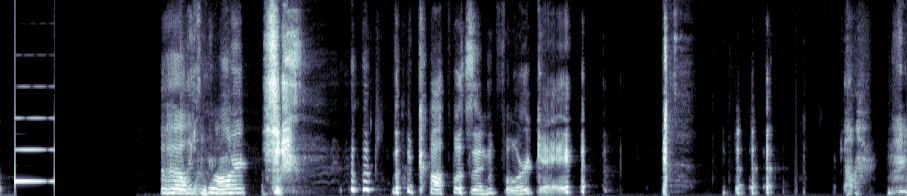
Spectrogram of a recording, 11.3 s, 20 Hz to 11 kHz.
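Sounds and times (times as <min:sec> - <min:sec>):
speech: 0:02.0 - 0:03.8, 0:04.9 - 0:07.4, 0:09.2 - 0:09.7, 0:10.6 - 0:11.3
person coughing dry hacking coughs: 0:08.3 - 0:08.7
laughter: 0:09.1 - 0:09.8.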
